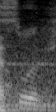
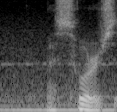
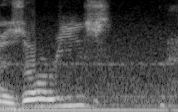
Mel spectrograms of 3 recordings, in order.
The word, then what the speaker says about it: Açores: Açores. Well, what? Açores. Açores. Açores is apparently the correct pronunciation. It's not Azores.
